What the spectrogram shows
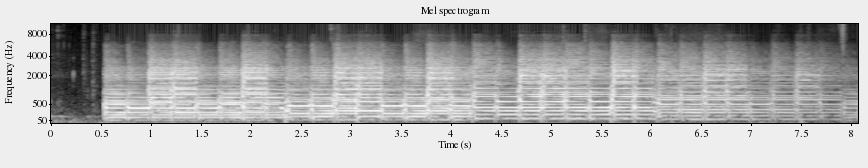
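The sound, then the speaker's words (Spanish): A short radio jingle sting (ráfaga) of loud, distorted guitar-heavy music that bursts in after a brief silence, with chords shifting about once a second, then tapers slightly at the end. “Venga, vente la ráfaga.”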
